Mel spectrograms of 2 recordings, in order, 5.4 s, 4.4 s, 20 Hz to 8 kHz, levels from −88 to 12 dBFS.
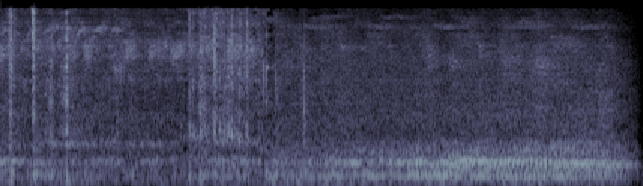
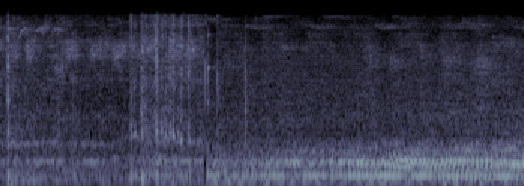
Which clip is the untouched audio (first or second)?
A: second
